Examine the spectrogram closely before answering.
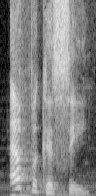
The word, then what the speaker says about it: efficacy: this sound properly so in order to make the f sound properly what you need to remember is to put your front teeth on your bottom lip it's literally that simple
